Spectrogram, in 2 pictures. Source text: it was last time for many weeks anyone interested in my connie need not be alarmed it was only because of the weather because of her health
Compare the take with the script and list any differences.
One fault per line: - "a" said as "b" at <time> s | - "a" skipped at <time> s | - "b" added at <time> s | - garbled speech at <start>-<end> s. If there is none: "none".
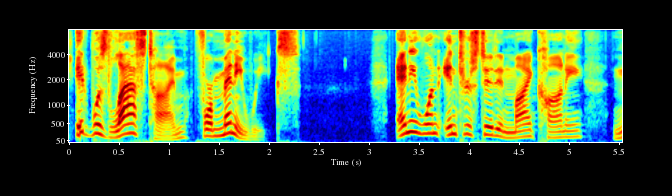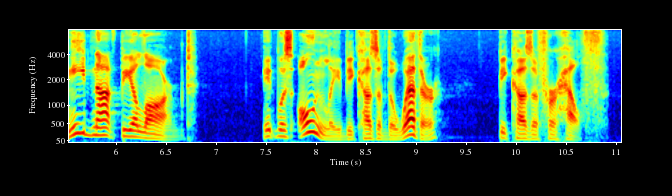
none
